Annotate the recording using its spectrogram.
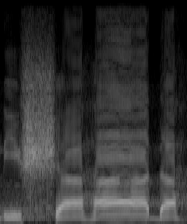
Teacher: Jika dibaca waqaf, tak marbutah ini harus dibunyikan hak sukun.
